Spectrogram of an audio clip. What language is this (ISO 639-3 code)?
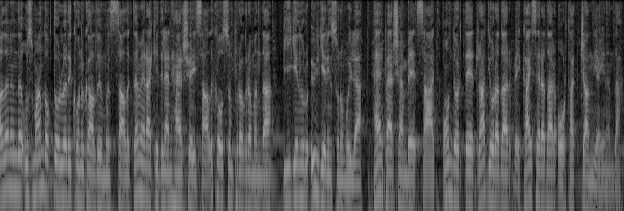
tur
